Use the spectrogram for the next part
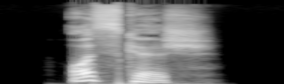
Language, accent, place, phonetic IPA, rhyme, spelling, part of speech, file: German, Germany, Berlin, [ˈɔskɪʃ], -ɔskɪʃ, Oskisch, noun, De-Oskisch.ogg
- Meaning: Oscan (the Oscan language)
